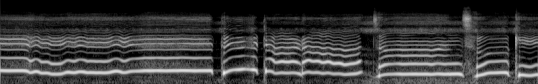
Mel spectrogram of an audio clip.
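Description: A woman singing a Nepali song unaccompanied, holding long notes with a slight waver and pausing briefly for breath between phrases.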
